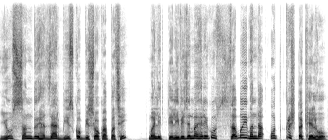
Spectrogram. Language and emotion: Nepali, happy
